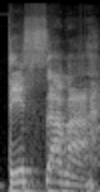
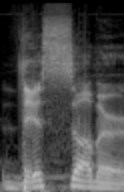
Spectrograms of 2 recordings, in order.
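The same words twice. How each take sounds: First: It is said in an Australian announcer accent. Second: It is said in an American announcer accent. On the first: "it's like Australian announcer" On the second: "it's always American"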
